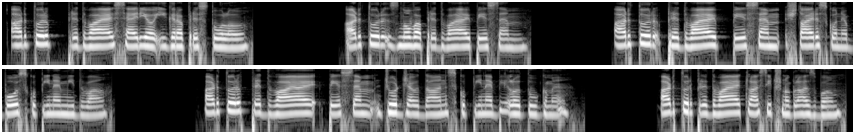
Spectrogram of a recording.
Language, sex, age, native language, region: Slovenian, female, 18-29, Slovenian, Drava region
